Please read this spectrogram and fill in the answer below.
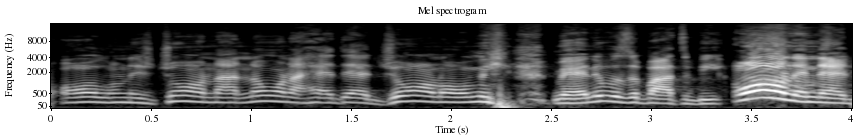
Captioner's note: laughs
